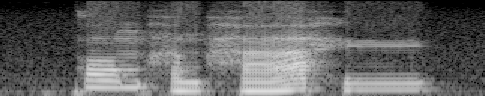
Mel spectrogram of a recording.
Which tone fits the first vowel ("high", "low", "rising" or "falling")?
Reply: high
